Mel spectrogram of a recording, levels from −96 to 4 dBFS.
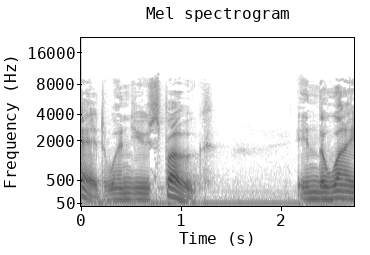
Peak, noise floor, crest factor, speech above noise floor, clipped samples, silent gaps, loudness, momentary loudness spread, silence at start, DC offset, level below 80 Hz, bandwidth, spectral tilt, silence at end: -18 dBFS; -58 dBFS; 18 dB; 22 dB; under 0.1%; none; -37 LUFS; 21 LU; 0 s; under 0.1%; -56 dBFS; 10 kHz; -6 dB/octave; 0 s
